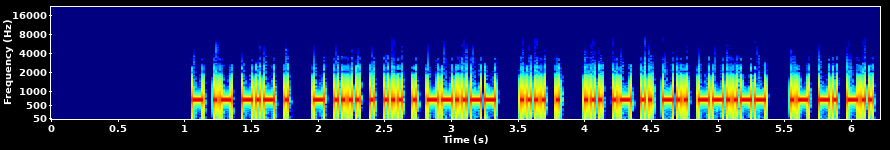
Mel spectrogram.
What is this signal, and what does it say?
Morse code, heard as a keyed tone, about 44 wpm, 700 Hz. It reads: TAKE THESE, HE SAID, AND
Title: Sentences from Top 300 Words 45wpm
